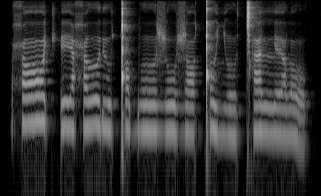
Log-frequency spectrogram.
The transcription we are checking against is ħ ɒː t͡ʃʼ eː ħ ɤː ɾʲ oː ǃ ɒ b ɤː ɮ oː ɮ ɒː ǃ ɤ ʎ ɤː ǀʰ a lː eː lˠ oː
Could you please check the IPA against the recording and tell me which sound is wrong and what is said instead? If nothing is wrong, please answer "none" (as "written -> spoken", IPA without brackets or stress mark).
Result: none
